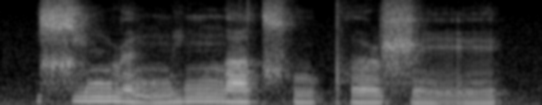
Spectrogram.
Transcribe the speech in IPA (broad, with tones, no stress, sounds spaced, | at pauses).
ɕ i˥ n ɻ ə̰˨˩ n m i˥ ŋ n̪ ä˥ t͡sʰ u˧˥ pʰ ɤ˧˥ ʂ ḛ˨˩˦ ɪ̯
